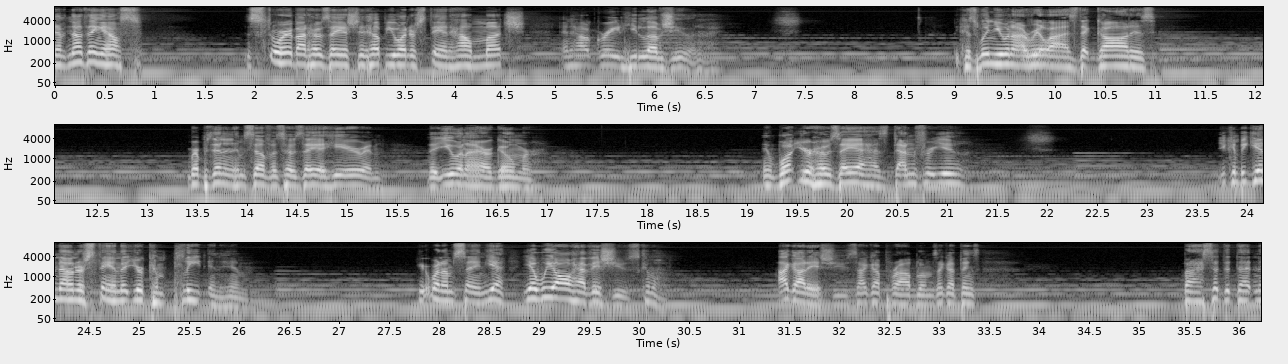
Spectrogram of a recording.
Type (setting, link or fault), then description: setting, large echoing room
